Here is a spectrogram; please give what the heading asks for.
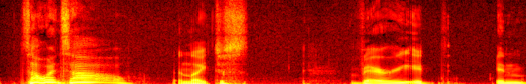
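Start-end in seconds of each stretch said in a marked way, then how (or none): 0.1-1.0 mock yelling, higher pitch. Retelling how drunk parents on the street called out: imitating someone yelling. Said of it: "yelling like".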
